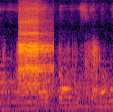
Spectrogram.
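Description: A loud, harsh buzzer sounds once for under a second, about a third of a second in, in the manner of a game-show buzzer marking a failed attempt; a voice speaks around it.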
